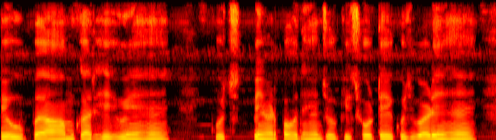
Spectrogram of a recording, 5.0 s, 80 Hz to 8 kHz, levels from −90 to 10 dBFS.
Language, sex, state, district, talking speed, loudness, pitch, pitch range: Hindi, male, Uttar Pradesh, Ghazipur, 205 wpm, -26 LUFS, 110 Hz, 105-110 Hz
